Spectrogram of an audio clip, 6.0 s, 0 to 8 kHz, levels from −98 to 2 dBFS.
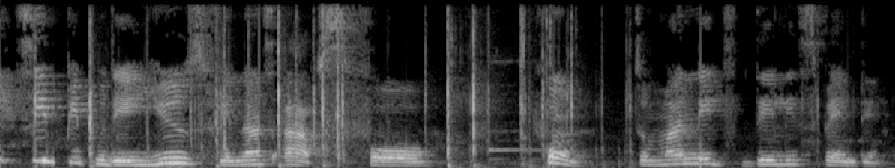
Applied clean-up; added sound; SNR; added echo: none; Computer keyboard; 13 dB; none.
